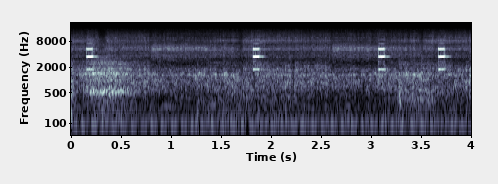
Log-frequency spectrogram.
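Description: ToolkitRC ST8 servo tester beeping as its knob and buttons are pressed to step through menu settings: four short, high electronic beeps a second or so apart, over a steady background hum.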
